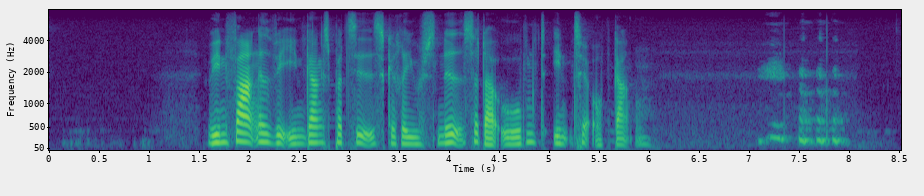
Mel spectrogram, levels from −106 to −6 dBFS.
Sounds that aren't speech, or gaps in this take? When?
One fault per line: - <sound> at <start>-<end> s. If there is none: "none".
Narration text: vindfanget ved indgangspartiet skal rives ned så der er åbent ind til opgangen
- laugh at 7.1-8.0 s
